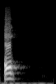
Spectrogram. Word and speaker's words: 억: By the way, do you see K at the end here?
